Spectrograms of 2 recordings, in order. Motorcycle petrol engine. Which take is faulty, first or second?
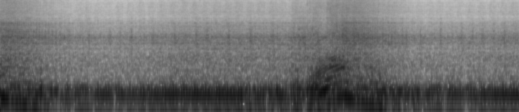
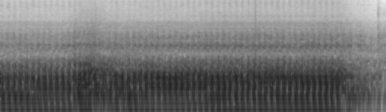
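first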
